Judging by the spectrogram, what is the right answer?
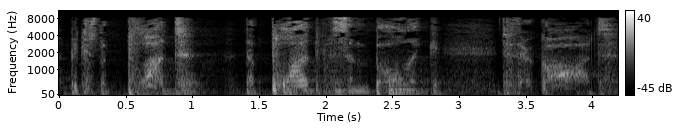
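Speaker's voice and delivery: a hushed sacred whisper; reverent whisper. Acted. Preacher drops to reverent hush.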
